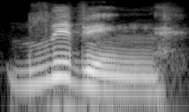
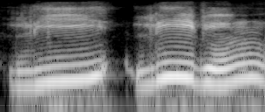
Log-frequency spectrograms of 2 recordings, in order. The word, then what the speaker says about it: living: Next up is the word living. Right here, instead of leaving with an E sound, okay, it's living.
